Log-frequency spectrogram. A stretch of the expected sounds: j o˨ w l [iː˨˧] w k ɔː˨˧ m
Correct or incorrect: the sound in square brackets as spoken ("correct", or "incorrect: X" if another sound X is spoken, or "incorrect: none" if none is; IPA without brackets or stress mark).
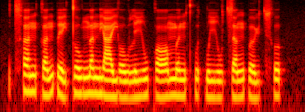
correct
